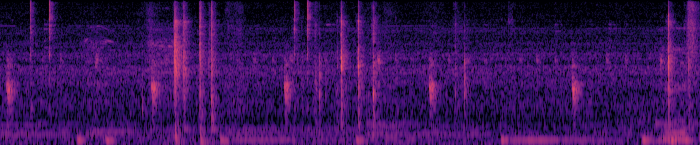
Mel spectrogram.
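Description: Typing on a Truly Ergonomic computer keyboard, with rapid irregular key clicks and taps in short bursts, fairly faint over a low background hum, with no one speaking.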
